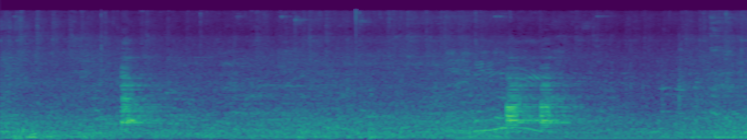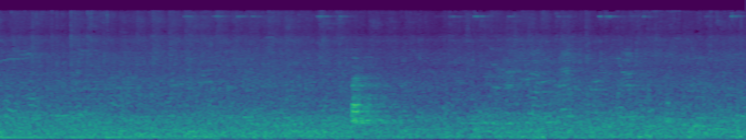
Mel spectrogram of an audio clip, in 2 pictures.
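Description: A crowd of pedestrians murmurs and chatters on a busy street outdoors.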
